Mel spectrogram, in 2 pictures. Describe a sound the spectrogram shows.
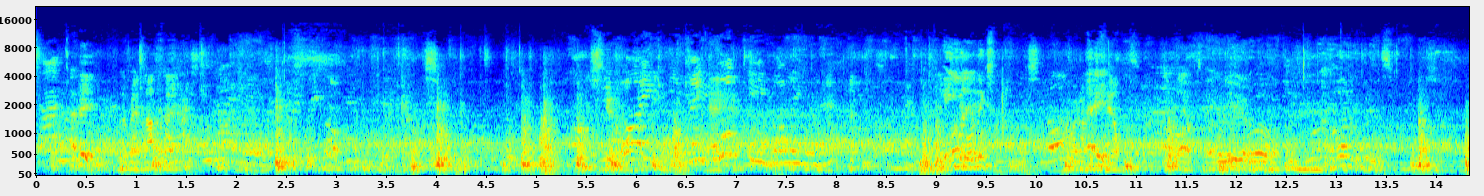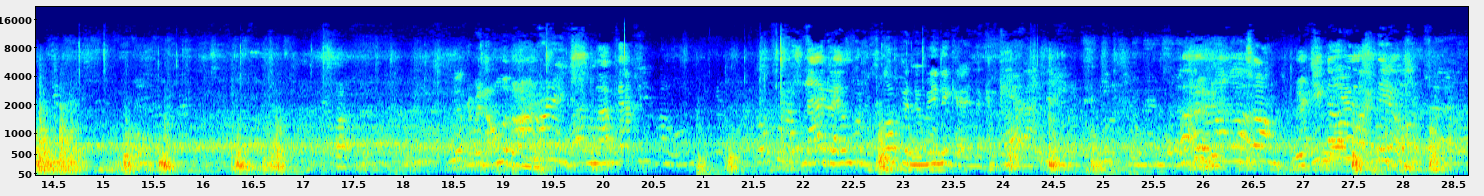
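Young boys chatter with animation nearby.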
